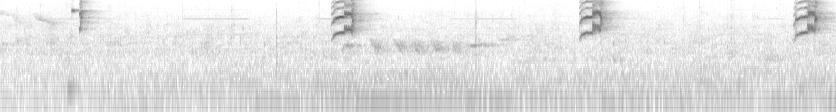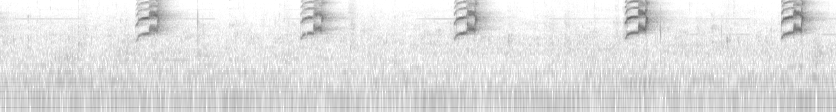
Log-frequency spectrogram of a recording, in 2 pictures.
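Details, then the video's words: Lovebird calls used as a lure to provoke other birds into singing: sharp, high, rasping notes repeated roughly every one to one and a half seconds, nine in a row, over a quiet background. "Kicau burung lovebird"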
